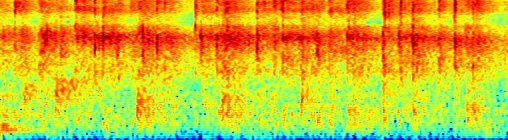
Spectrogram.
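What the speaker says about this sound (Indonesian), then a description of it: "Oke Bapak Ibu, aplaus untuk kita semua." Audience applause at a teachers' training session closes a presentation: a dense, steady patter of many hands clapping throughout, fairly close and even, with no talk over it.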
